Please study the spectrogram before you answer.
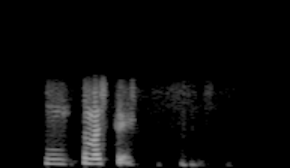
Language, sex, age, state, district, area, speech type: Hindi, female, 30-45, Uttar Pradesh, Lucknow, rural, conversation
